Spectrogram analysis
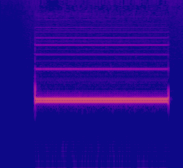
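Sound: telephone call ringing tone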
